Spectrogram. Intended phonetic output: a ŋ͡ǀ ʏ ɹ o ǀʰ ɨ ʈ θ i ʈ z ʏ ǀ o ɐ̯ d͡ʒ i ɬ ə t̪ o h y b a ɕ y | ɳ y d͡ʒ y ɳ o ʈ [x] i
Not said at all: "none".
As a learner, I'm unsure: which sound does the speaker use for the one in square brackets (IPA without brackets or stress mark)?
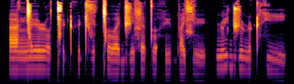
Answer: x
